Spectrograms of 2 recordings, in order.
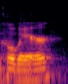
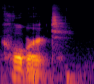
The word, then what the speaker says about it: Colbert: be completely wrong and he pronounces it differently right like Stephen Colbert instead of like right like his grandfather said Cobert really yeah huh yeah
